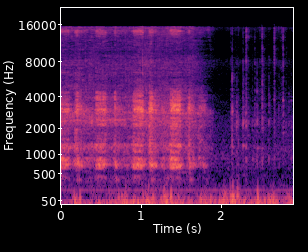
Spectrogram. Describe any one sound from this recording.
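A toy plays a bright electronic tune.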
